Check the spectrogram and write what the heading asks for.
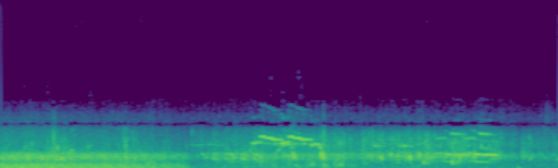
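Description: Seagulls, overstuffed and the size of vultures, on Belmar's Island call in a busy scatter of short, shrill cries, some rising and squealing, after a low droning hum that stops about a second in. No one speaks.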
